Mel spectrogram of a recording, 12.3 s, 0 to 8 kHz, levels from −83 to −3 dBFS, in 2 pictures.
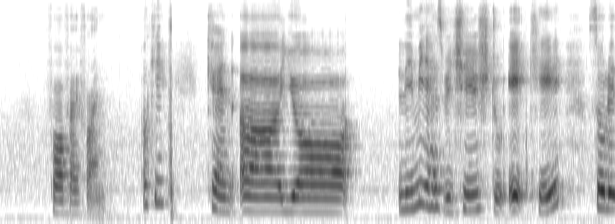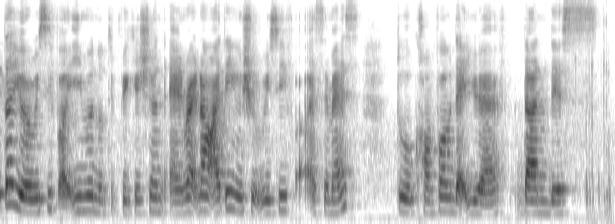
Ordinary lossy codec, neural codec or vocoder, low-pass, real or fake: none; none; none; real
